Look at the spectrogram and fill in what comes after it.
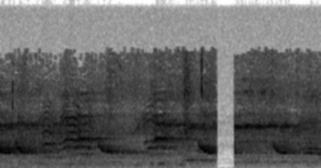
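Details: Lonely, hungry young monkey named Rainbow calling for its family, giving four thin whistled cries, each sliding down and then levelling into a steady tone, roughly one per second, with a brief dropout near the end.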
